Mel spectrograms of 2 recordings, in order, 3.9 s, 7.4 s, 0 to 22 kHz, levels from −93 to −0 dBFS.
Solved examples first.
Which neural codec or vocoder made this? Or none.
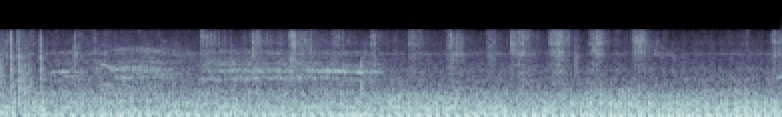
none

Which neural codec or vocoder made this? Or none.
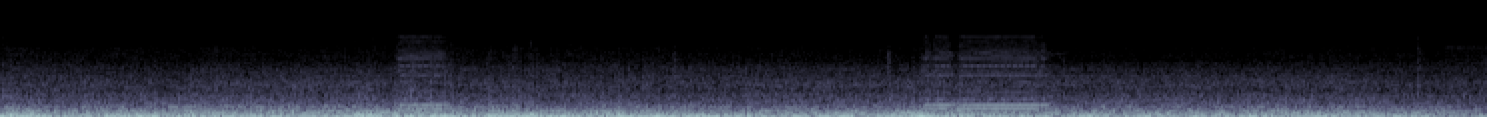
none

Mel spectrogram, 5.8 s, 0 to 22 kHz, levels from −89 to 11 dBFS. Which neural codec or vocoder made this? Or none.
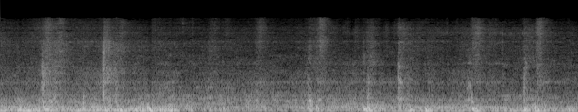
codec, SNAC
